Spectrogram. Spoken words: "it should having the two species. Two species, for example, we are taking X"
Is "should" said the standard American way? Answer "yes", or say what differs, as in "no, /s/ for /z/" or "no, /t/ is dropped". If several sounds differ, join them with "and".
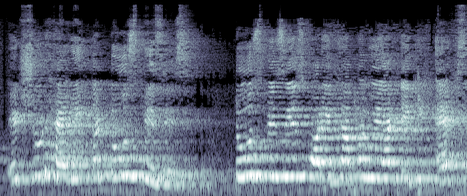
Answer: yes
